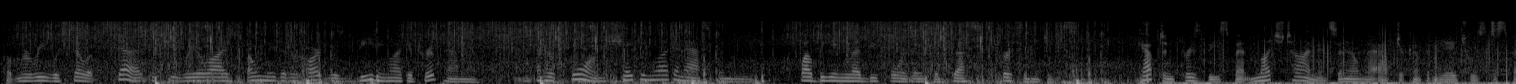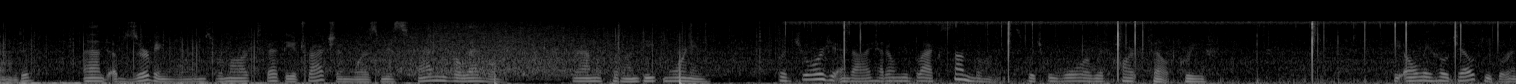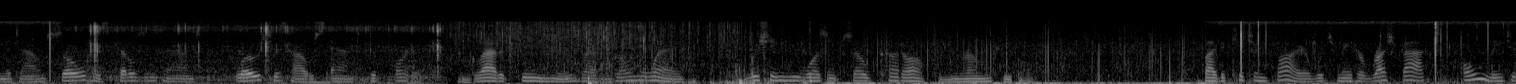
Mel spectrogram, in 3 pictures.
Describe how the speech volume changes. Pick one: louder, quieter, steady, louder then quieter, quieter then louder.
steady.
